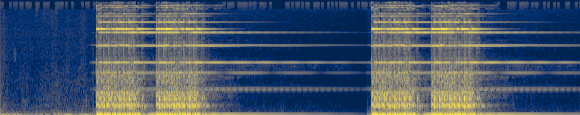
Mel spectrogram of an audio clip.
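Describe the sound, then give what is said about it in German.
Telephone ringing with an incoming call: two loud electronic double-rings, each a pair of quick bright bursts, separated by a pause of a couple of seconds, with nothing else heard. “Unser Mentor ruft an. Ich gehe mal ran, okay?”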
